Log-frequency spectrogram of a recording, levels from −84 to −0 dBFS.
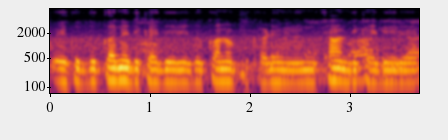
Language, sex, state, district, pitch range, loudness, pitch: Hindi, male, Rajasthan, Bikaner, 130-140 Hz, -18 LUFS, 135 Hz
